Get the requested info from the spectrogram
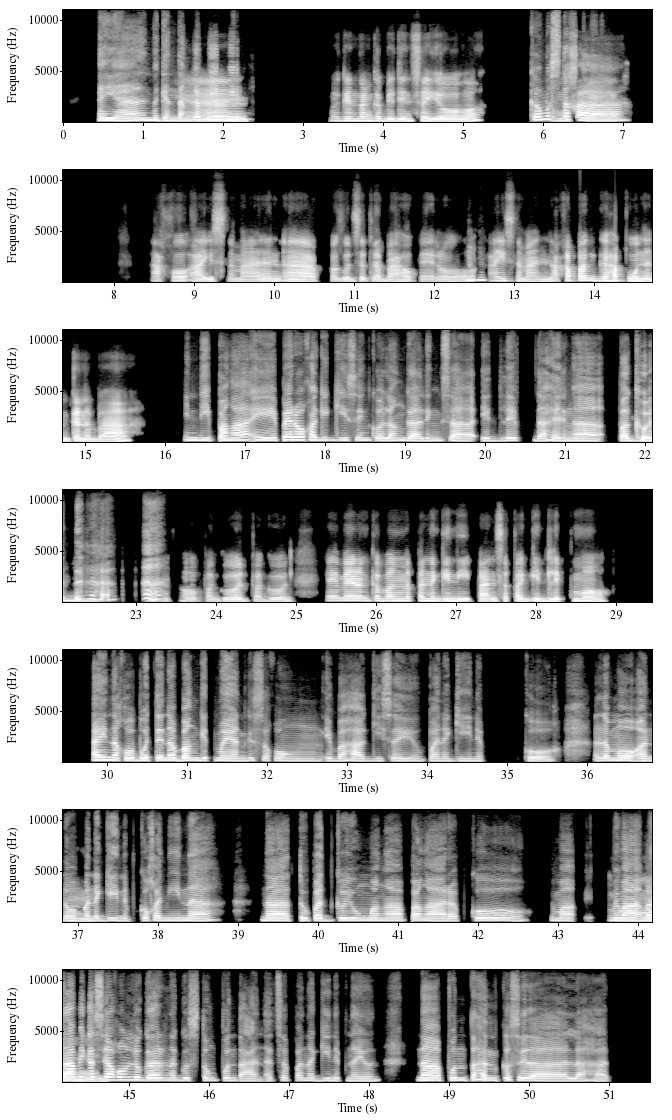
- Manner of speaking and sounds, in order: other background noise; bird; laughing while speaking: "pagod"; laugh; tapping; drawn out: "ko"; drawn out: "Oh"
- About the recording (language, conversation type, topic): Filipino, unstructured, Ano ang paborito mong gawin upang manatiling ganado sa pag-abot ng iyong pangarap?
